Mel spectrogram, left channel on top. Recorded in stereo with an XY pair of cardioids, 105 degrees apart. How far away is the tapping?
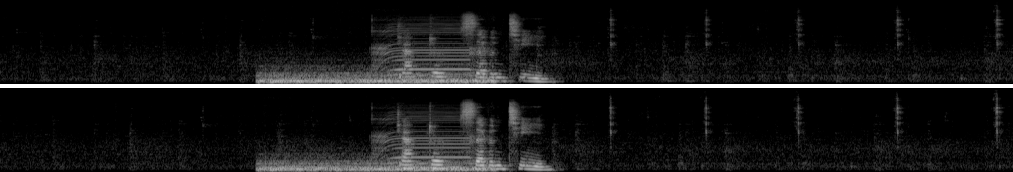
No tapping in this recording.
